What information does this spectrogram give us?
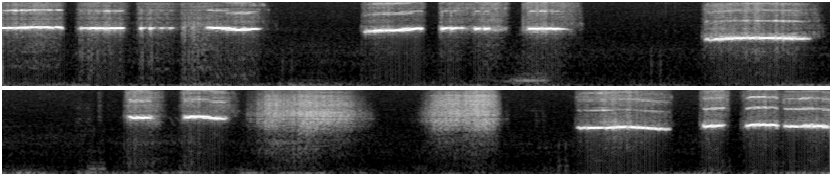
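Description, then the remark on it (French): A homemade whistle made from a hollow plant stem, blown in a series of short, shrill, breathy toots, about a dozen bursts in an uneven rhythm, loud with no talking. “Il doit y avoir encore des choses dedans, des petites saletés dedans. Faut bien les vider pour que ça siffle bien.”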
